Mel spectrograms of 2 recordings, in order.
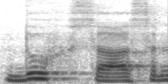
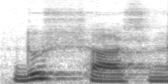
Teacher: तो यहाँ पर संधि होकर तो आपके दो दो शब्द बनेंगे, जैसे यहाँ पर बनाए गए हैं दुह शासन है या फिर दुशासन है। ठीक है, एक जगह तो आपका विसर्गों के रूप में ही रहेंगी ज्यों की त्यों, और दूसरी जगह पर विसर्गों का श बन जाएगा।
